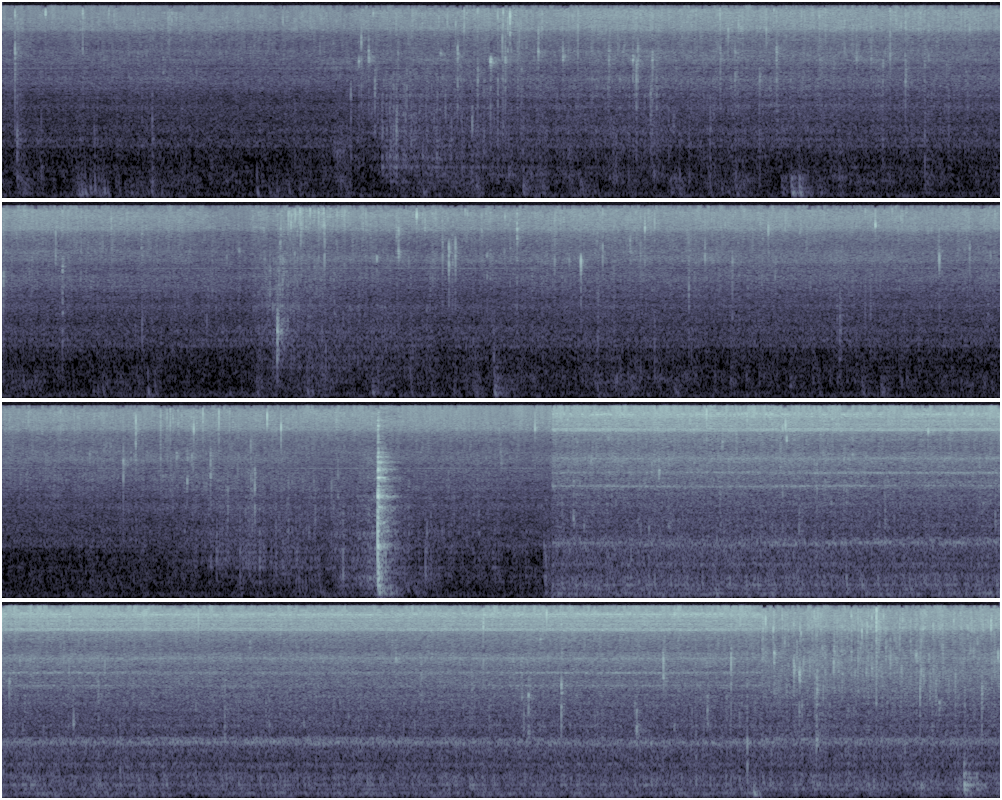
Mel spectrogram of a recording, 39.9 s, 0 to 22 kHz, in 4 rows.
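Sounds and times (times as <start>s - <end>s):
oil sizzling with small pops: 0.0s - 39.9s
steady hiss with hum: 0.0s - 39.9s.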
